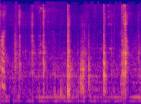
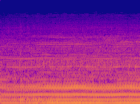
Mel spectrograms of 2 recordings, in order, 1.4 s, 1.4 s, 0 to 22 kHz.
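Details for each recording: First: 1961 VW Beetle wiper motor after 12 V armature conversion, running noticeably slower and parking correctly, arm may touch ignition: faint steady motor hum under squeaky wiper sweeps and light clicks; normal wiper motor running. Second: 1961 VW Beetle 6 V wiper motor on 12 V system, stopped instead of sweeping: steady even electrical hum with no rhythm, owner unsure why; stalled wiper motor buzzing.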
